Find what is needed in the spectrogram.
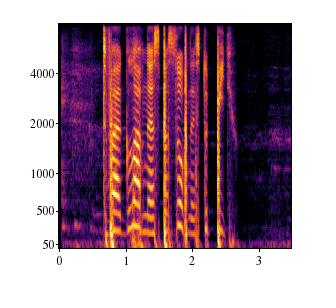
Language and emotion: Russian, angry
